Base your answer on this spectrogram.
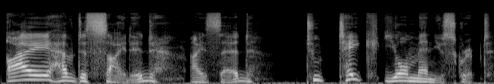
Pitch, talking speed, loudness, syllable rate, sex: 145 Hz, 110 wpm, -19 LUFS, 3.3 syllables/s, male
